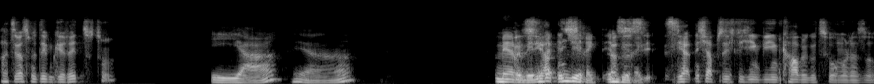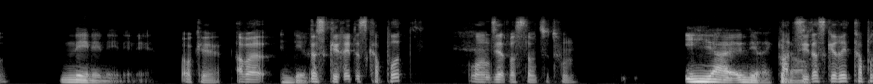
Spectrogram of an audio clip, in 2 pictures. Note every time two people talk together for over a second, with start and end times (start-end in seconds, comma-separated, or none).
5.1-6.6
